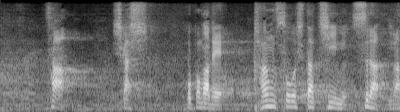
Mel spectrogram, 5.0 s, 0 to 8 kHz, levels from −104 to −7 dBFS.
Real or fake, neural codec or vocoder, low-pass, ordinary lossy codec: fake; codec, 16 kHz in and 24 kHz out, 1.1 kbps, FireRedTTS-2 codec; 7.2 kHz; none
